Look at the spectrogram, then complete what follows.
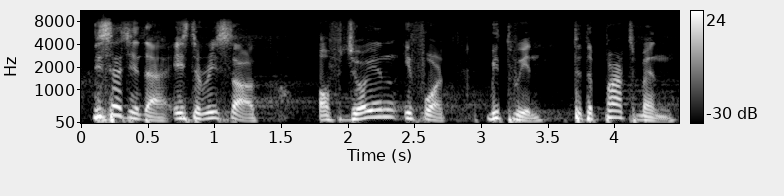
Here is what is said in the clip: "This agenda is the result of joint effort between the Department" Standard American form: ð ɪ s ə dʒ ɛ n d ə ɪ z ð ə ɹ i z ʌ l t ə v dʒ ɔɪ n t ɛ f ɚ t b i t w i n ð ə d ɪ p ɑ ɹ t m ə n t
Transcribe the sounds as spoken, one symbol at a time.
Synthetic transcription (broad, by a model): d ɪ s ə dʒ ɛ n d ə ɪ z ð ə ɹ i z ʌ l t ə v dʒ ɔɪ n ɛ f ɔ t b i t w i n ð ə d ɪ p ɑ ɹ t m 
